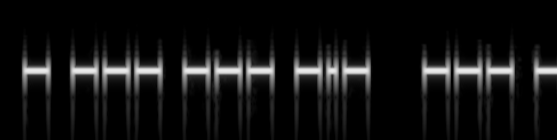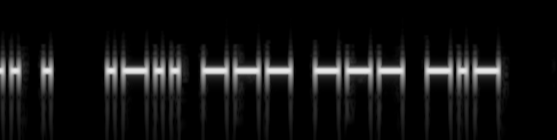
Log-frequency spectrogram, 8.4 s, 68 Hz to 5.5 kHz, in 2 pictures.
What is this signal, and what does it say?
Morse code, heard as a keyed tone, about 20 wpm, 600 Hz. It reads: TOOK ONE LOOK
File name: the old man and the sea part 2 20wpm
